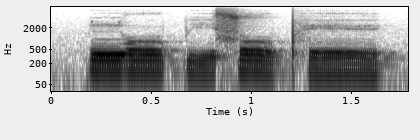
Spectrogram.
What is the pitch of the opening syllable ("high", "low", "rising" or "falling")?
low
